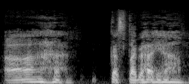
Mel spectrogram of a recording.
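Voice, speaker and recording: A man with a very husky, rough voice playing an easygoing, colloquial driver in a radio drama. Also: lowish voice, little pitch movement, extremely slow, a little hiss or hum. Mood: sheepish. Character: easygoing male driver helping friends with a scheme.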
